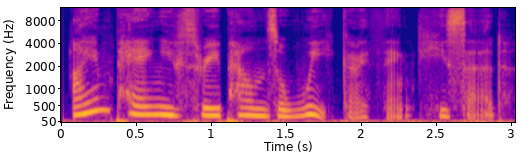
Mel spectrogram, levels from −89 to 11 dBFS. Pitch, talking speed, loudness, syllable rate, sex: 230 Hz, 240 wpm, -14 LUFS, 4.2 syllables/s, female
